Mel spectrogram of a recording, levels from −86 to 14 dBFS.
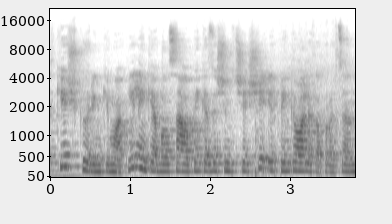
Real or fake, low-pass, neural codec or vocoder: real; 19.8 kHz; none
